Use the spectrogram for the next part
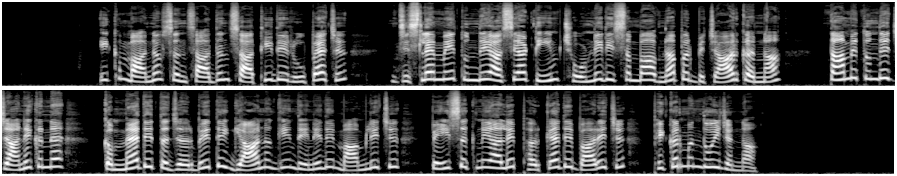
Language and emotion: Dogri, fearful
